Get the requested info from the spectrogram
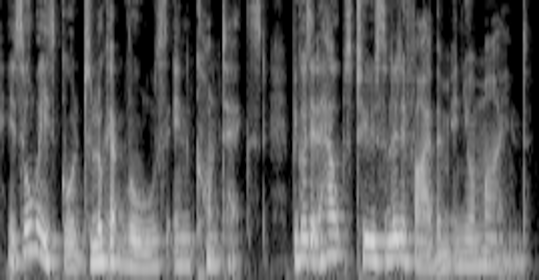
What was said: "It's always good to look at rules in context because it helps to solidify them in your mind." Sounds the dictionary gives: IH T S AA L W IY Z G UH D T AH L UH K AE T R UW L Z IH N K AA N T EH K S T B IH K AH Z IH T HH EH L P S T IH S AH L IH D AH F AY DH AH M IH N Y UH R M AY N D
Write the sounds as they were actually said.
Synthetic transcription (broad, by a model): IH T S AA L W IY Z G UH D T AH L UH K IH T R UW L Z IH N K AA N T EH K S T B IH K AH Z IH T HH EH L P S T IH S AH L IH D AH F AY DH AH M IH N Y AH R M AY N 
